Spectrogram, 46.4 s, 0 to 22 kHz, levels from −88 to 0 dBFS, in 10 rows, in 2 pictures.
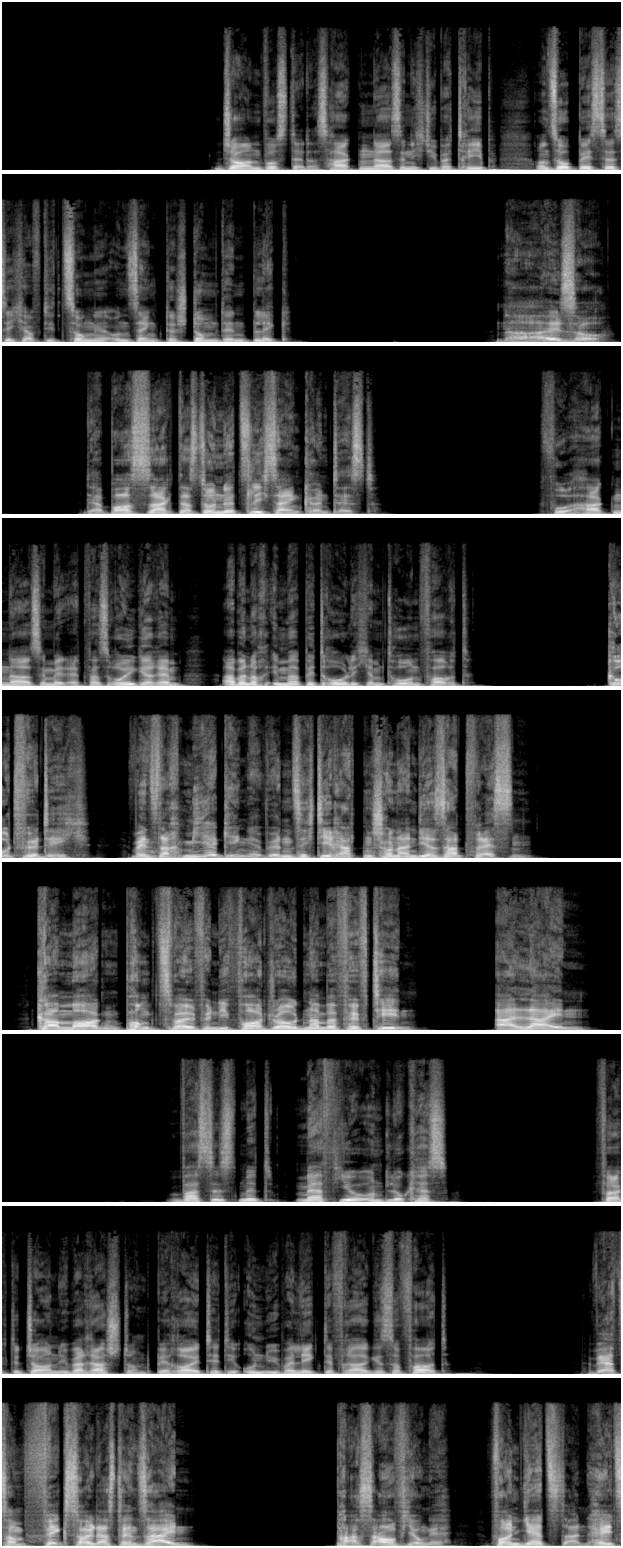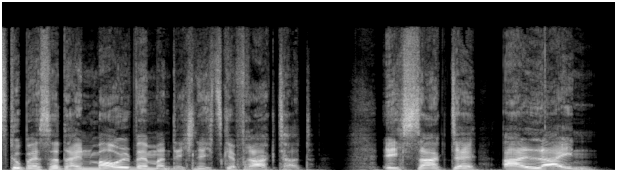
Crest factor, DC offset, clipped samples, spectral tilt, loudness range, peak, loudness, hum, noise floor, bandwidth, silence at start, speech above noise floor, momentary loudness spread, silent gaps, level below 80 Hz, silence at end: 16 dB; under 0.1%; under 0.1%; -4 dB/octave; 7 LU; -2 dBFS; -17 LUFS; none; under -90 dBFS; 19 kHz; 1.6 s; over 73 dB; 12 LU; none; -38 dBFS; 0.15 s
